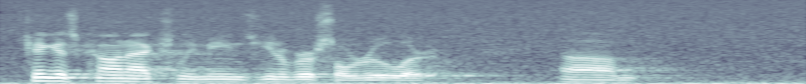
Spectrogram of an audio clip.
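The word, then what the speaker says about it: Chinggis Khan: named Changas Khan um You probably heard it pronounced gask Khan that's the westernized saying they don't like that over there so chenas Khan chenas Khan actually means Universal ruler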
